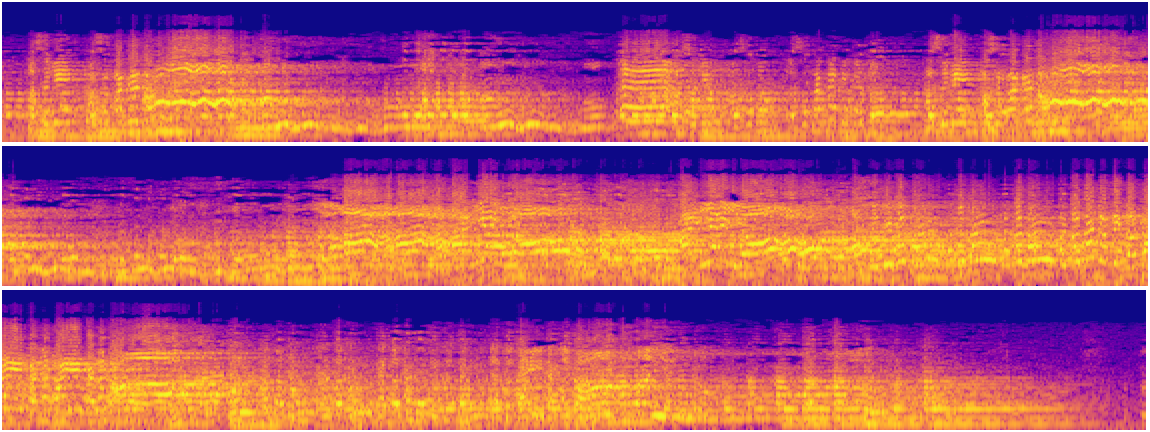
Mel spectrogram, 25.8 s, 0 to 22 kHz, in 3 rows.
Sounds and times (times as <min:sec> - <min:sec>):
Female singing: 0:00.0 - 0:10.3, 0:10.9 - 0:24.2
Music: 0:00.0 - 0:25.7.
